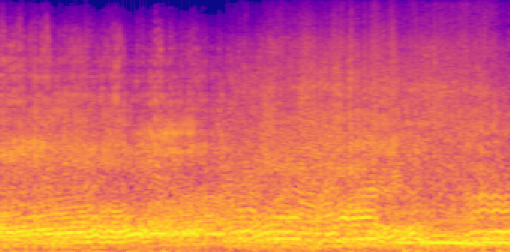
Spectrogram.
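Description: Supermoto racing motorcycles at a Colombian Grand Prix circuit in Chachagüí roar continuously, engine tones rising and shifting as they pass, a loud, dense blend of several machines with no talk.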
